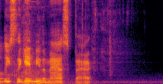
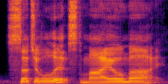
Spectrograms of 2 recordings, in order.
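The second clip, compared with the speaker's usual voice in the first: slow, savouring drawl; captain relishing the charge list, slowly; 3 semitones lower, slower than usual. Acted. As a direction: roll the words with mock delight.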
